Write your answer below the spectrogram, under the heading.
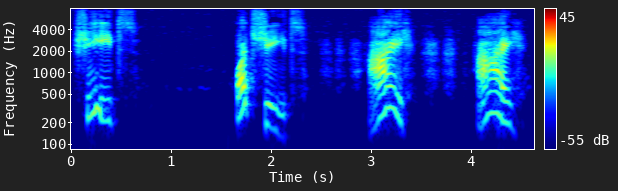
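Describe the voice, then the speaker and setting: Shrill, screamy older woman in panic, put on by a male narrator, much louder than the reading, flat lo-fi sound. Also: drawn-out words, slightly rough, no room sound, full character voice. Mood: panicked. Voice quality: high, thin, screamy.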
